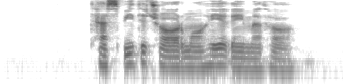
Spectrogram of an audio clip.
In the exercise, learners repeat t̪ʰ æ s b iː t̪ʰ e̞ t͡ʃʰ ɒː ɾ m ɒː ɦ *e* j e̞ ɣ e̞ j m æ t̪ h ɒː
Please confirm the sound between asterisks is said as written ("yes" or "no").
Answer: yes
